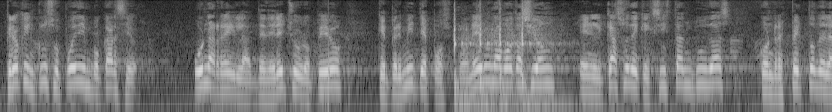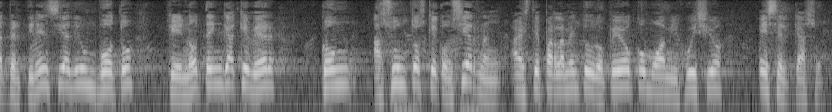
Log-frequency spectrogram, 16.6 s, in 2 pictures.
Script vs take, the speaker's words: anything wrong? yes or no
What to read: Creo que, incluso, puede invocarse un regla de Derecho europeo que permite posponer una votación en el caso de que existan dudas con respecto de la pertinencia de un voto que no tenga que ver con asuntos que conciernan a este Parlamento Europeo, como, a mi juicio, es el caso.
yes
